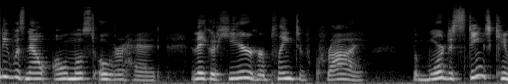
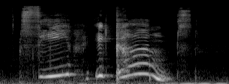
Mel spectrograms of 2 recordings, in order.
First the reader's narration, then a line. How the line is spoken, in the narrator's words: cried Curly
